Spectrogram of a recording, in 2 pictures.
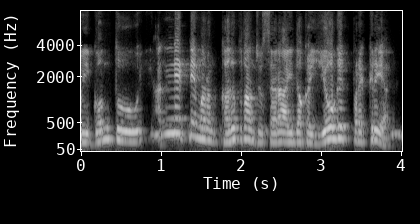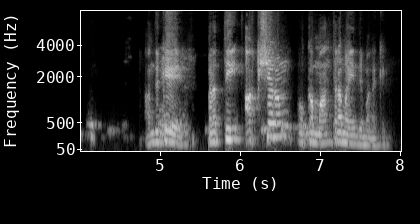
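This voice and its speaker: A man teaching an online voice class, leading the group through breathing and syllable drills. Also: a little high. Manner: lively, leads breathing and sound drills. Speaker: voice coach. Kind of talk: online voice workshop lecture. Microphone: video call.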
